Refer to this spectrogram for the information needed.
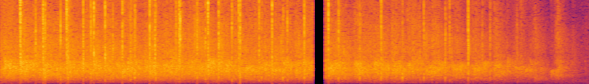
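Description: Sustained audience applause for the second-place winners of a competition, the team die gotischen Systemquäler: a dense wash of many hands clapping at steady loudness, briefly cut by a split-second gap near the middle before continuing and slowly tapering toward the end.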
